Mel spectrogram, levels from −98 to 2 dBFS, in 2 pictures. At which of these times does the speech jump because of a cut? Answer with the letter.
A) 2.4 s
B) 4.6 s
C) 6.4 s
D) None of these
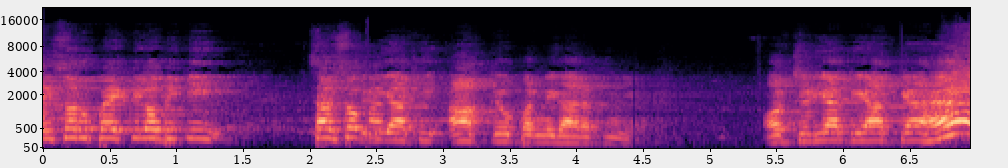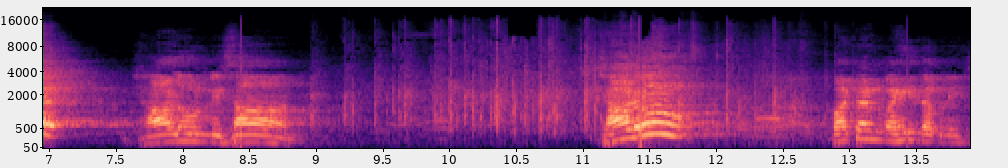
A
